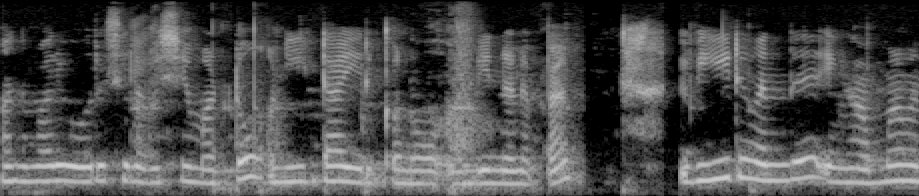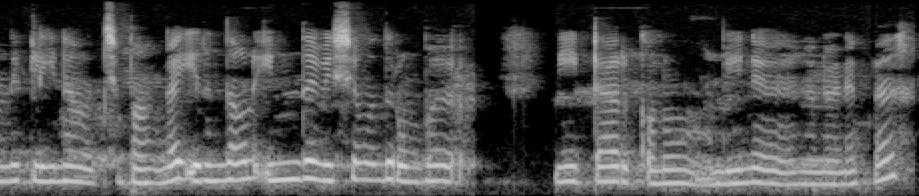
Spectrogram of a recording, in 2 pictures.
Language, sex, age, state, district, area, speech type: Tamil, female, 18-30, Tamil Nadu, Perambalur, rural, spontaneous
